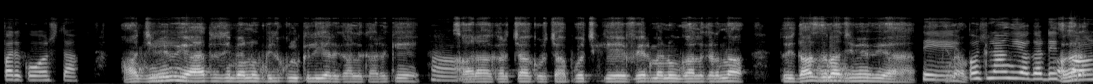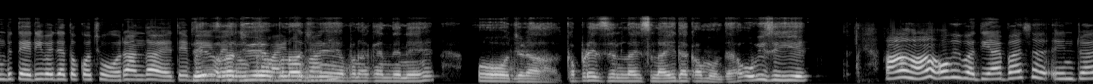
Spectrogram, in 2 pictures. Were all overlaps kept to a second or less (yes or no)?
no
